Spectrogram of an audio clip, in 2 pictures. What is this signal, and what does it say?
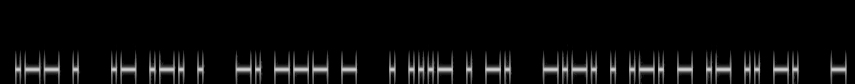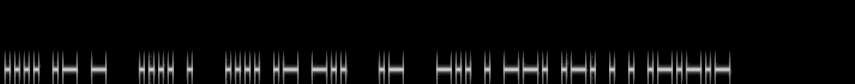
Morse code, heard as a keyed tone, about 25 wpm, 700 Hz. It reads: WE ARE NOT EVEN CERTAIN THAT HE HAD A DEGREE.
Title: Sentences from Top 1500 Words 25wpm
